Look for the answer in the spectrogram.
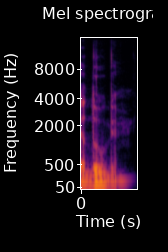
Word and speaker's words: Adobe: Однажды ребята из Adobe сказали, что правильно говорить Adobe, и с тех пор мир мой изменился.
